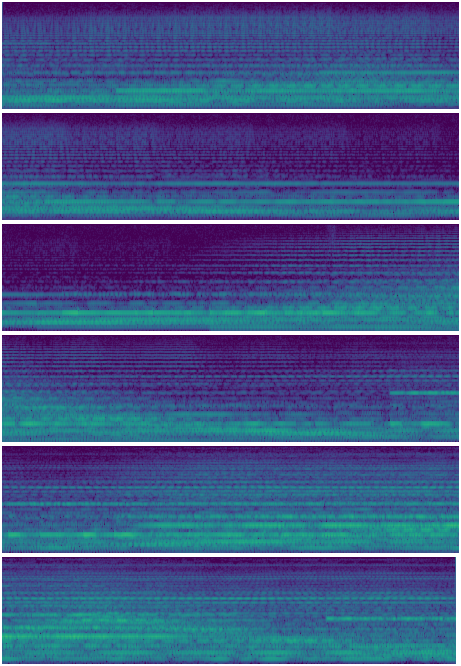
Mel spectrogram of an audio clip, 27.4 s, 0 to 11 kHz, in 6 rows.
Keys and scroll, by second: 9.7 Delete, 10.5 ctrl+c, 21.2 Delete, 21.7 ctrl+v, 25.1 m, 26.0 b.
